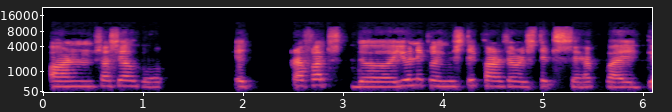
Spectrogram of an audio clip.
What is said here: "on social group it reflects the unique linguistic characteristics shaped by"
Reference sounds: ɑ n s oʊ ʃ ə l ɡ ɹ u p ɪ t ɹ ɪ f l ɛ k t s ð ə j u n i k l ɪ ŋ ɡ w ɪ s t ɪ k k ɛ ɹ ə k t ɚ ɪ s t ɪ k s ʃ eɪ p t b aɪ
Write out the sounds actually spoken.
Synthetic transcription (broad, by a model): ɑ n s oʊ s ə l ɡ u ɪ t ɹ ɪ f l ɛ k t s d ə j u n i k l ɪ ŋ ɡ w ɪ s t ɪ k k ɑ ɹ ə k t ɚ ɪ s t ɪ k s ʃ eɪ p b aɪ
